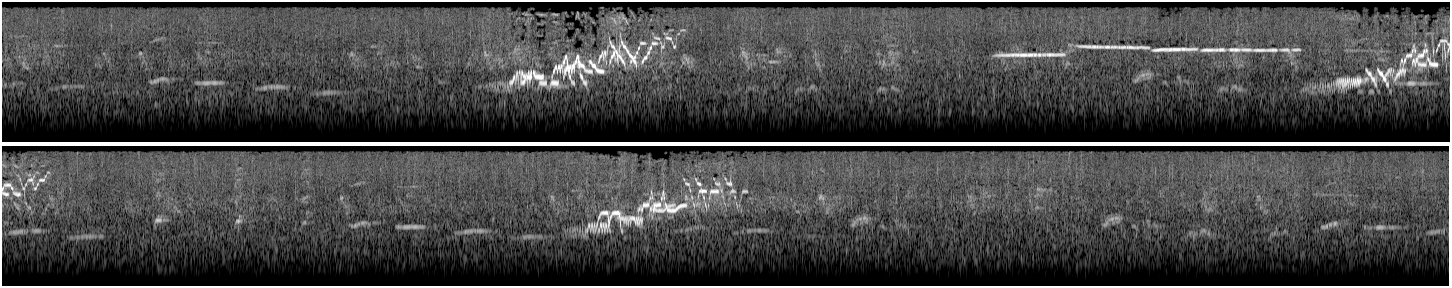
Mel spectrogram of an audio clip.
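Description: Wild birds singing: a loud, rapid trilled phrase that rises in pitch, repeated three times about seven seconds apart, with scattered short chirps from other birds and a thin high whistle near the middle, over a steady faint background hiss.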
